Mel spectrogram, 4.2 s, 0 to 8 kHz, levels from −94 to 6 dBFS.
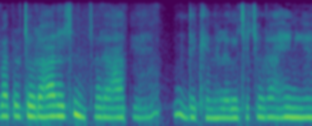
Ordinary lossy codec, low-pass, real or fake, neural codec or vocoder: none; 7.2 kHz; fake; codec, 16 kHz in and 24 kHz out, 1.1 kbps, FireRedTTS-2 codec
